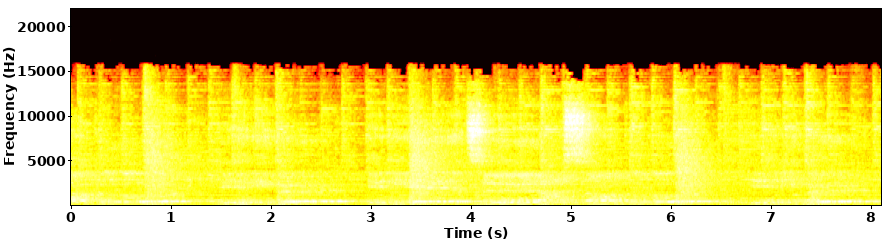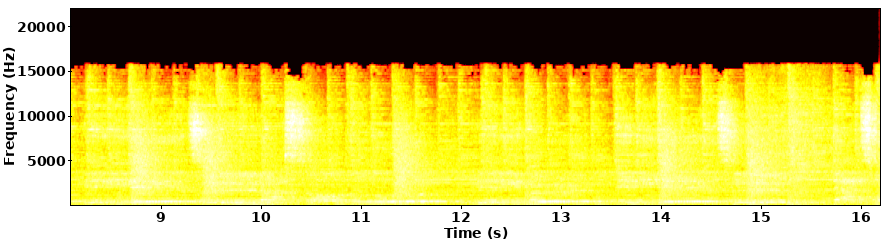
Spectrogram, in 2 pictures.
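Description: Live worship song: singing in long held notes over a strummed acoustic guitar, with a steady strumming rhythm.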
